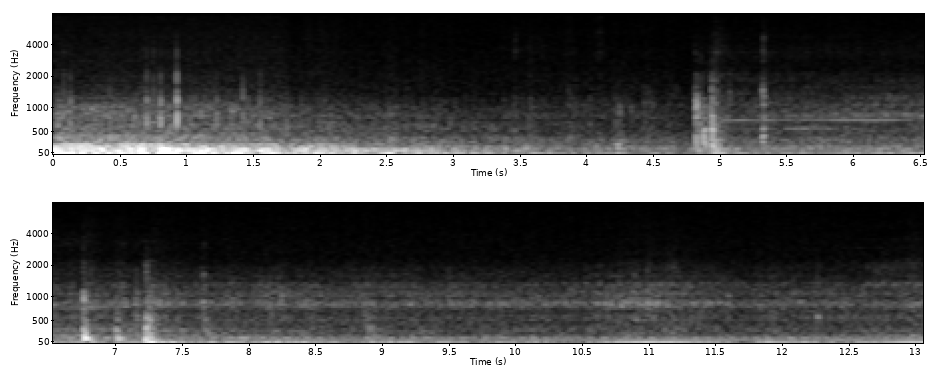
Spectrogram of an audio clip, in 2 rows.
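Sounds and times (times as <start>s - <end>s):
idling engine rumble: 0.0s - 13.0s.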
